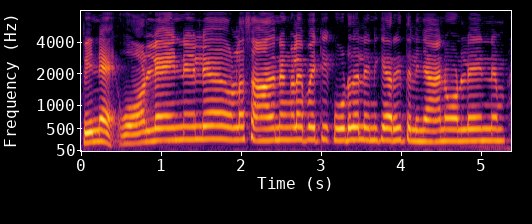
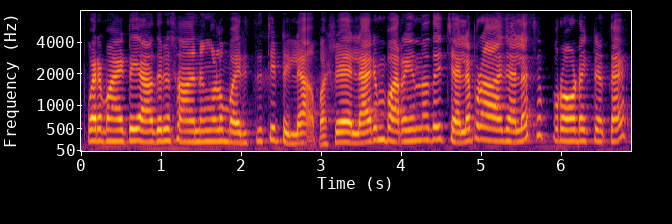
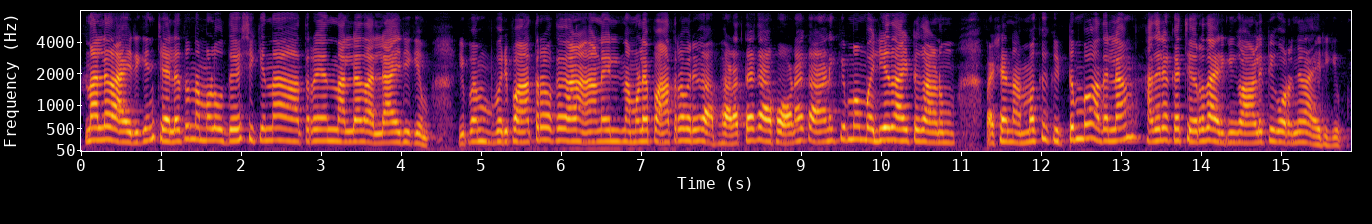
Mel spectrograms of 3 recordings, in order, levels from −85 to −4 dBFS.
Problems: none marked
